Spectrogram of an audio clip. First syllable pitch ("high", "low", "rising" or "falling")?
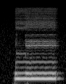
high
